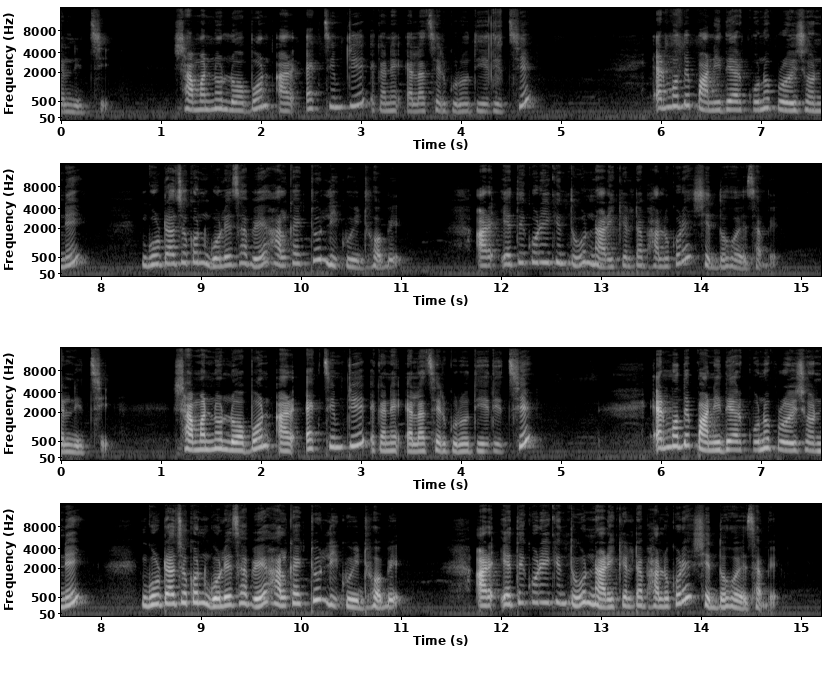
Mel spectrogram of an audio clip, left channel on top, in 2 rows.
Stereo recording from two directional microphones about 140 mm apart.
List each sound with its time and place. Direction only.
0.0 s a woman's voice: 35° right (ahead or behind)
